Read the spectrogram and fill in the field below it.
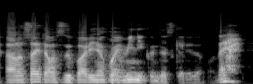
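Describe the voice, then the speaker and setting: A man's voice: lowish voice, rapid-fire, fairly bright tone, dull audio. A man co-hosting a casual talk podcast, chatty and laughing often, explaining things at length with plenty of fillers. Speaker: podcast co-host. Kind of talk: casual chat. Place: recording room in Tokyo.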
